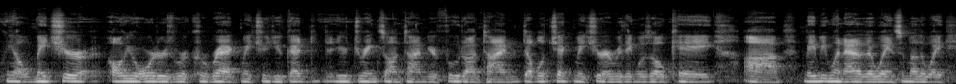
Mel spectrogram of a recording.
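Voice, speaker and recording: Over noticeable background noise, a man with an American accent talks at a fairly quick pace and medium pitch, his intonation monotone and flat, with hardly any pauses. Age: 60s. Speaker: vlogger. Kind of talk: casual monologue. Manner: hesitant, many fillers.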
